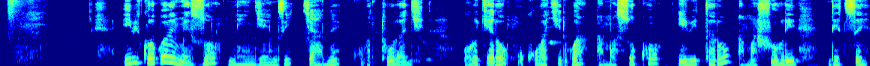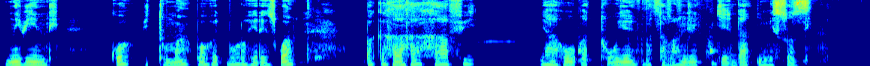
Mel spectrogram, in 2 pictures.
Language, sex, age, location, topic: Kinyarwanda, male, 25-35, Musanze, government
